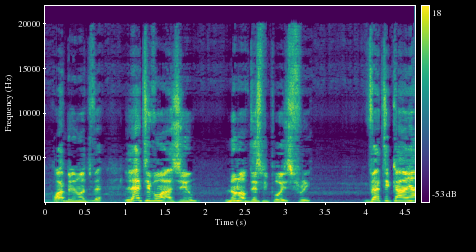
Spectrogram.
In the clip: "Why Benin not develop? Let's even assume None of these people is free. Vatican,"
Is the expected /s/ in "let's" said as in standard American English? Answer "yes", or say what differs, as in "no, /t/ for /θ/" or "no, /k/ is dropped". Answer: no, /s/ is dropped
